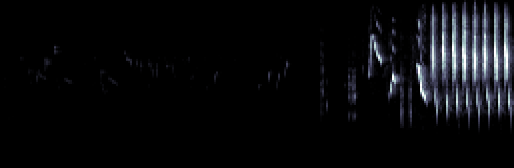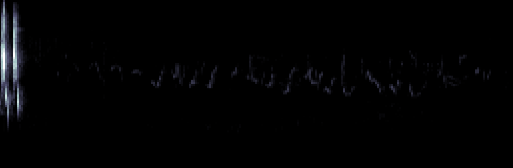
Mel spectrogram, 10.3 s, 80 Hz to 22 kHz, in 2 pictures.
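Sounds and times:
common nightingale Luscinia megarhynchos singing: 3.2s - 5.4s.

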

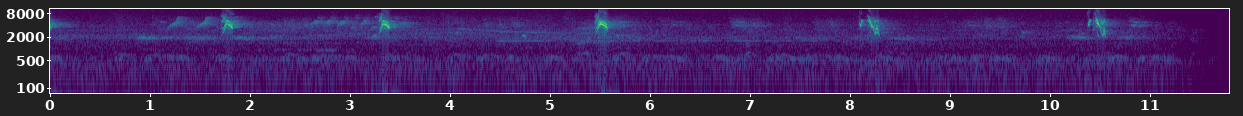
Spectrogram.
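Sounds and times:
house sparrow chirps: 0.0s - 11.1s.

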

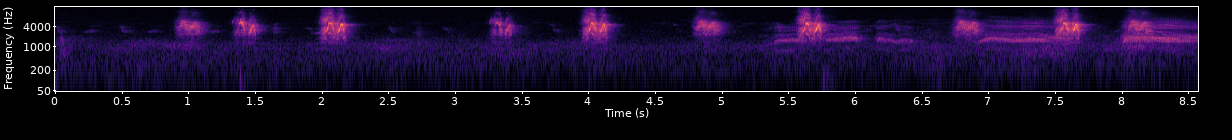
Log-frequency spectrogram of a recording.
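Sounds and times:
house sparrow Passer domesticus chirping: 0.5s - 2.3s, 3.2s - 5.9s, 6.8s - 8.3s.

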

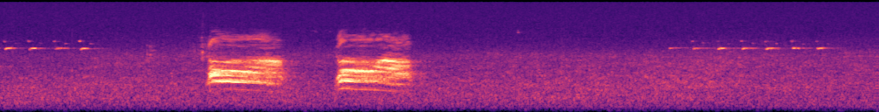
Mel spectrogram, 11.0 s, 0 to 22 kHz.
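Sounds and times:
carrion crow (Corvus corone) giving rasping caws: 2.6s - 5.4s.

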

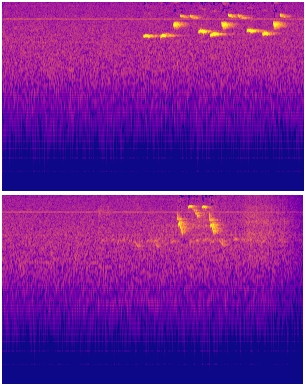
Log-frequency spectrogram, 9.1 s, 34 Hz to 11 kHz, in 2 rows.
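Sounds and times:
background hiss: 0.0s - 9.0s
great tit Parus major calling in high chirping notes: 2.1s - 4.3s, 6.0s - 8.4s.

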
